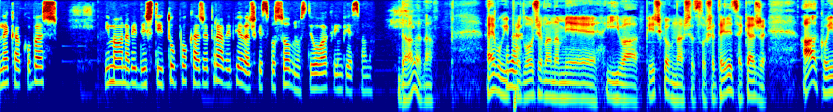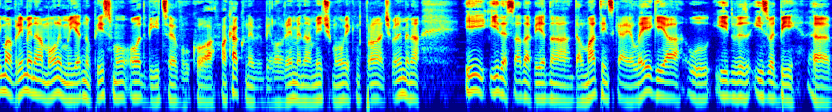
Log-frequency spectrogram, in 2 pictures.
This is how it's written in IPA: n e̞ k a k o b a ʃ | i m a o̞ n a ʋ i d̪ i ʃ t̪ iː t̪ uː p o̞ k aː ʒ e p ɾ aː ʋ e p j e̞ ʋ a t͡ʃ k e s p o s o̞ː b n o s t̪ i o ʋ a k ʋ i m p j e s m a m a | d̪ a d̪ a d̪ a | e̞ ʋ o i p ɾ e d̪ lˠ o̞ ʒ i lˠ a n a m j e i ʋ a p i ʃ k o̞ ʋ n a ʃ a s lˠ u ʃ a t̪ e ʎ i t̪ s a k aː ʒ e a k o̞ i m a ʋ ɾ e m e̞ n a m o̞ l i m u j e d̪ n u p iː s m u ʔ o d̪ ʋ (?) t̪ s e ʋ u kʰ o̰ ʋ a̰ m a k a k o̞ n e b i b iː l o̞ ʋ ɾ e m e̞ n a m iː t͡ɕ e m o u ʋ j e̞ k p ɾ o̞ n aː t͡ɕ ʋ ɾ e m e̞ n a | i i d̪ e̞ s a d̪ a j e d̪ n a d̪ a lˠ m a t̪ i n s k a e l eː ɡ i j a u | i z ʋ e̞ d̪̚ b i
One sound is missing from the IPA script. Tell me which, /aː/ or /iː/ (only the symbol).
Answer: iː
